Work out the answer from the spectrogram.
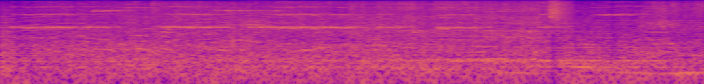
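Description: Suburban electric multiple-unit local train running in alongside on the next track, its wheels rumbling on the rails with a high-pitched squeal that comes and goes. A short hiss about four seconds in.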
